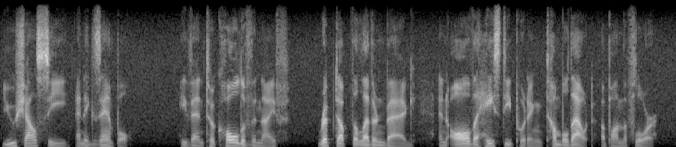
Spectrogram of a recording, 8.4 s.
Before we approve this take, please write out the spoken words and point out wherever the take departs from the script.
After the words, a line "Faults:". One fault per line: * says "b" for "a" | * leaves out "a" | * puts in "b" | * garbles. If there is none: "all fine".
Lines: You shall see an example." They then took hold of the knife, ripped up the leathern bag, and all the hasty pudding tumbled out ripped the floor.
You shall see an example." He then took hold of the knife, ripped up the leathern bag, and all the hasty pudding tumbled out upon the floor.
Faults:
* says "He" for "They"
* says "upon" for "ripped"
